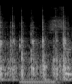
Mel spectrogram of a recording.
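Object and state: Bottle rattle with wooden clothespins inside.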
